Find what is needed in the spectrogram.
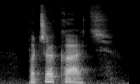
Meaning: to wait
- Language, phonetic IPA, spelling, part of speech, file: Belarusian, [pat͡ʂaˈkat͡sʲ], пачакаць, verb, Be-пачакаць.ogg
